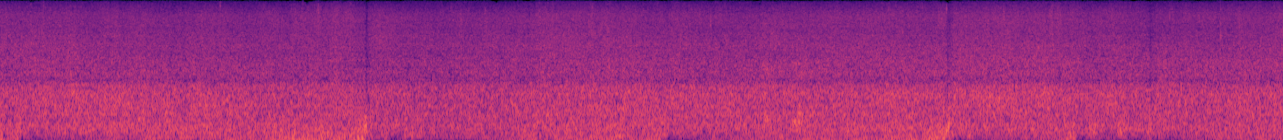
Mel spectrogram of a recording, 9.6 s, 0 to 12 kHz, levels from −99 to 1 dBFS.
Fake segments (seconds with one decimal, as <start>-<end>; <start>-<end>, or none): none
